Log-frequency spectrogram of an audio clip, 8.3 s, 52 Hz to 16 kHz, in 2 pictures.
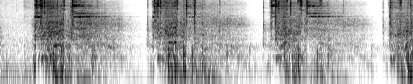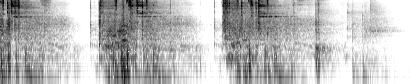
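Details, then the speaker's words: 1980s Japanese two-stroke jet-powered surfboard on premix, compression test while cranking: six even, strong bursts reading about 110 psi, both cylinders pretty even, above the 100 psi small two-strokes need. Normal compression. "Same thing. Boy, 110. That's good. They're both pretty even."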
